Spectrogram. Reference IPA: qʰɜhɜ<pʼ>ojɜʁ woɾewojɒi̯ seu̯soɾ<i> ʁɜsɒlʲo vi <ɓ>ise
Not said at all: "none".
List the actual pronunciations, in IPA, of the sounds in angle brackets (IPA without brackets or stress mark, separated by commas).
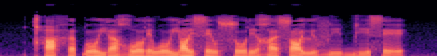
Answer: ɓ, i, b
